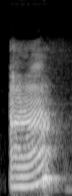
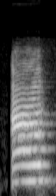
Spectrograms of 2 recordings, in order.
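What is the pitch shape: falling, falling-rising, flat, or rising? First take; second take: rising; flat. First: The pitch rises from middle to high. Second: The pitch stays level and flat. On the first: "Second one, rising tone" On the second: "The first one is the flat tone"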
